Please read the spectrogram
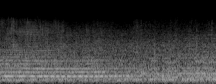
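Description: LMP3 prototype race cars' V8 engines running at speed down a straight, a steady high engine note that holds nearly the same pitch throughout.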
